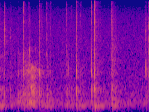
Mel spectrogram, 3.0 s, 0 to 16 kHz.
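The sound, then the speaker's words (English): Typing on a computer keyboard while entering a search term, many quiet, irregular key clicks with short gaps between small bursts. “I'm just typing in Google Scholar. Maybe we can get an updated 2015 metric. So we'll type in the search term evolutionary medicine.”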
